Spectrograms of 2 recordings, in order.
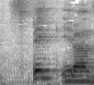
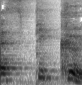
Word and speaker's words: speak: 발음하실 때 speak 이렇게 콩글리시처럼 말씀하지 마시고 중간에 강세를 주고 살짝 길게 끌어서 speak, speak 이라고 말씀해 주세요. 또 끝을 크라고 정확하게 발음하는 게 아니라 크만 살짝 붙여서 speak, speak 라고 얘기하면 된다는 거 꼭 좀 기억해 주세요.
